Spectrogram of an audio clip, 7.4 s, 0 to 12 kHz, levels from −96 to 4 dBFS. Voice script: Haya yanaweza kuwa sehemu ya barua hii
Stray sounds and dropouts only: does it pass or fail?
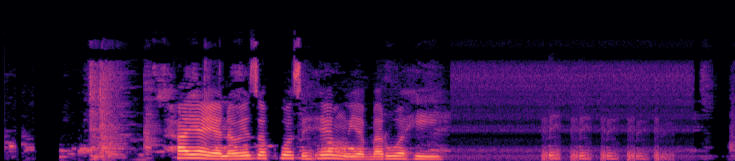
fail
